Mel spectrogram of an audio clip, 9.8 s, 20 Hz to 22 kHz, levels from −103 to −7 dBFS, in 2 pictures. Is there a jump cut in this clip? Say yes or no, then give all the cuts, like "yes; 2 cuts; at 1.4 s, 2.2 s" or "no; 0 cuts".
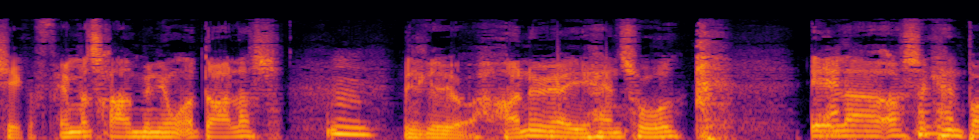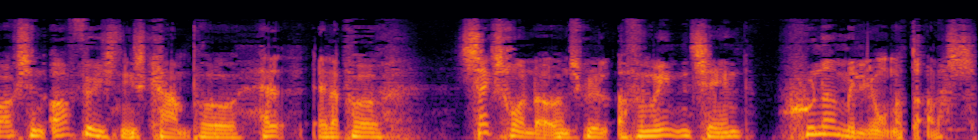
no; 0 cuts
